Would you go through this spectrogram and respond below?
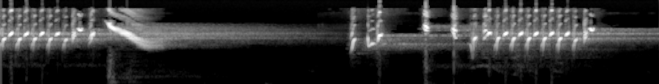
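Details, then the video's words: Algerian European goldfinch singing a fast chirping trill that ends in a long falling slur. Silence follows, then fresh sharp notes and another rapid twitter. "تغريد الحسون قمة الابداع ! حسون جزائري"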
